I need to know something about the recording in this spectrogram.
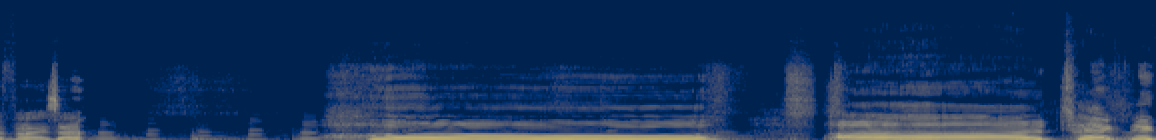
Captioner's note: nervous noises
